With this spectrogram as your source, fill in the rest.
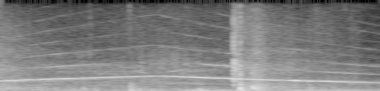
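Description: A police car siren wails through footage of the Bondi terror attack, one long tone that rises and then slowly falls, steady and fairly loud, with a short noisy burst near the middle.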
